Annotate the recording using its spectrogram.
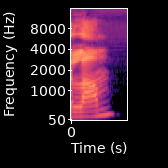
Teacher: জিহ্বার আগার কিনারা উপরের দাঁতের গোড়ায় লাগবে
